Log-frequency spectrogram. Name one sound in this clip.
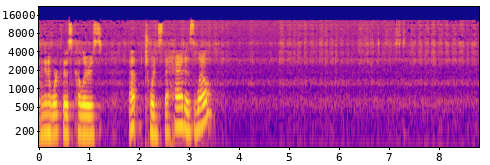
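A soft tissue rubs gently across paper.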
